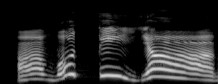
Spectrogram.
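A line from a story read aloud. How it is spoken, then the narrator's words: Loud shout. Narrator (Russian): громко крикнул хозяин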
